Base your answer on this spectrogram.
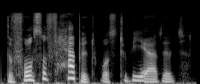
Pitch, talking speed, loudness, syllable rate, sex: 180 Hz, 240 wpm, -19 LUFS, 5.9 syllables/s, female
